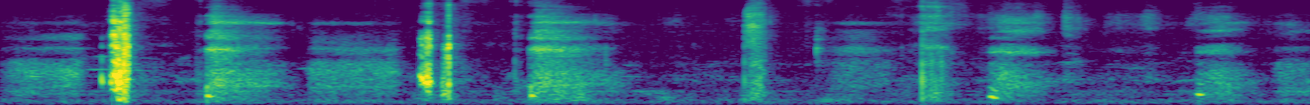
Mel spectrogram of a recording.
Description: I had a tickle in my nose which turned to a quite intense sneezing fit which I tried to stifle the best I could!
